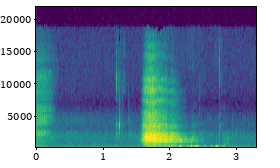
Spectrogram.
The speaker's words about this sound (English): The oxygen we're breathing right now, that's kind of nice. Everybody take a deep breath.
